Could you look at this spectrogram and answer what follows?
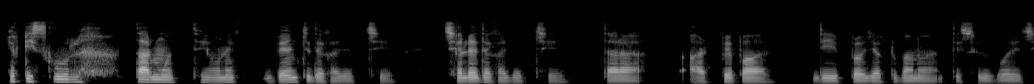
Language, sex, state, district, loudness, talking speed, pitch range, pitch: Bengali, male, West Bengal, Paschim Medinipur, -30 LUFS, 110 wpm, 100-110 Hz, 100 Hz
